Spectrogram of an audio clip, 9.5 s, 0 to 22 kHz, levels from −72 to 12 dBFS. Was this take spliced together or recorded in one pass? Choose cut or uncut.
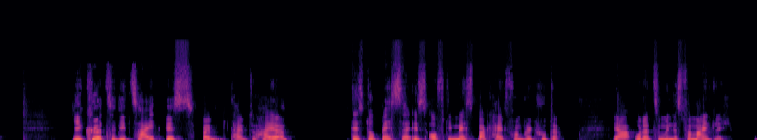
uncut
